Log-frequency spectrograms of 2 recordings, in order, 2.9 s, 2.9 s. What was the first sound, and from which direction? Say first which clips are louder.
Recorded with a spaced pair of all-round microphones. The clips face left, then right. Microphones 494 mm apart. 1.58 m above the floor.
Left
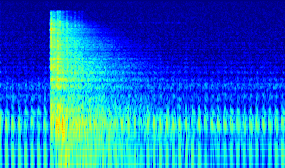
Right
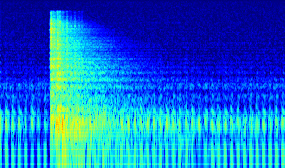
A door slam: right 1 dB; 5° right (ahead or behind).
